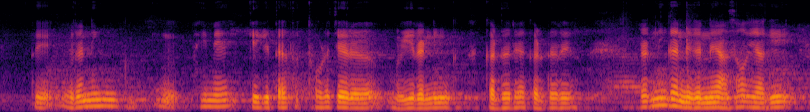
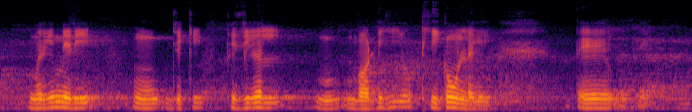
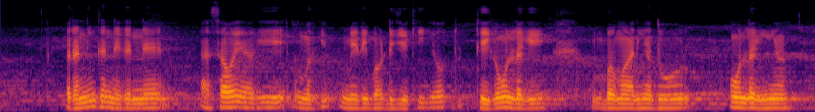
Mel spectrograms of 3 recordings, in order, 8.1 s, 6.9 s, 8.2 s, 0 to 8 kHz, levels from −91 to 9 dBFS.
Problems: constant background noise, echo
